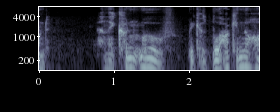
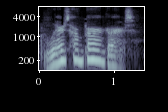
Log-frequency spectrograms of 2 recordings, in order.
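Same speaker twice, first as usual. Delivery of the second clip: impatient customer; 11 semitones higher, 4 dB louder, slower than usual. Acted.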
